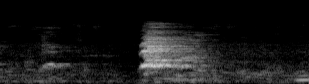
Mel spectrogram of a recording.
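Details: Shetland Sheepdog at a dog sports competition giving a single loud, harsh bark-like yelp after a quiet stretch, fading over about half a second; a person's voice is faint beforehand.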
